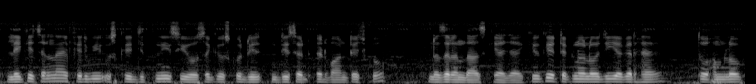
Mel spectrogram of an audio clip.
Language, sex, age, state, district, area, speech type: Urdu, male, 18-30, Bihar, Saharsa, urban, spontaneous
